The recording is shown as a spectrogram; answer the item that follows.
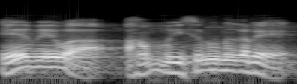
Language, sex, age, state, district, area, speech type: Sanskrit, male, 45-60, Karnataka, Shimoga, urban, spontaneous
